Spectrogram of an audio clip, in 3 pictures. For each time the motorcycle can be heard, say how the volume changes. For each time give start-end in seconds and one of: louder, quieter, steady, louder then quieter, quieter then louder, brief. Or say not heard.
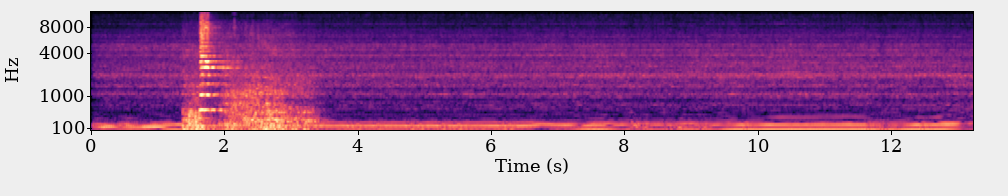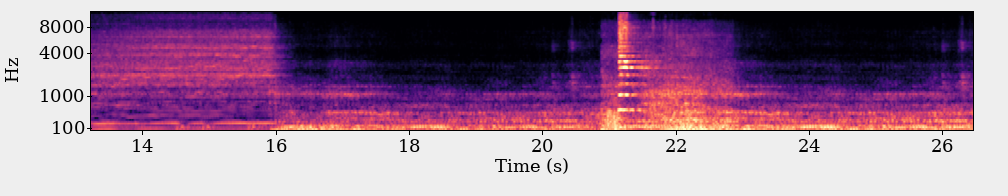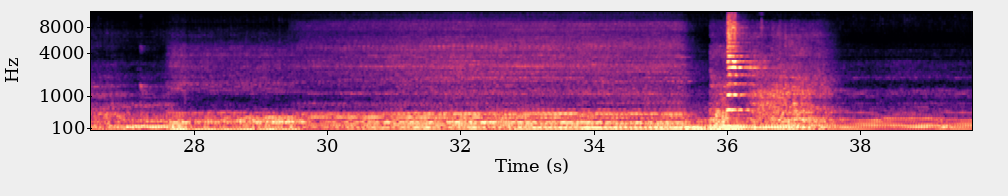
0.0-39.6 louder.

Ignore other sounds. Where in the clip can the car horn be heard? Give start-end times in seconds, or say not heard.
1.4-3.4, 20.9-22.9, 35.7-37.6.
